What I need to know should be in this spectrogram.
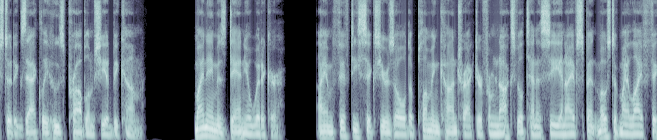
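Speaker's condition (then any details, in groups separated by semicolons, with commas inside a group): No condition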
